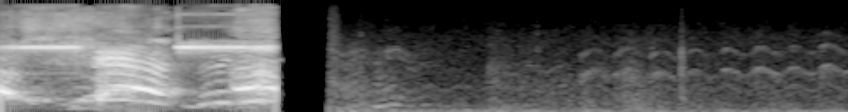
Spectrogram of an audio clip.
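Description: Fire alarm sounding a steady high tone that breaks off and comes back in short stretches, with a man laughing over it. Both cut off abruptly about a second and a half in, and near silence follows.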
